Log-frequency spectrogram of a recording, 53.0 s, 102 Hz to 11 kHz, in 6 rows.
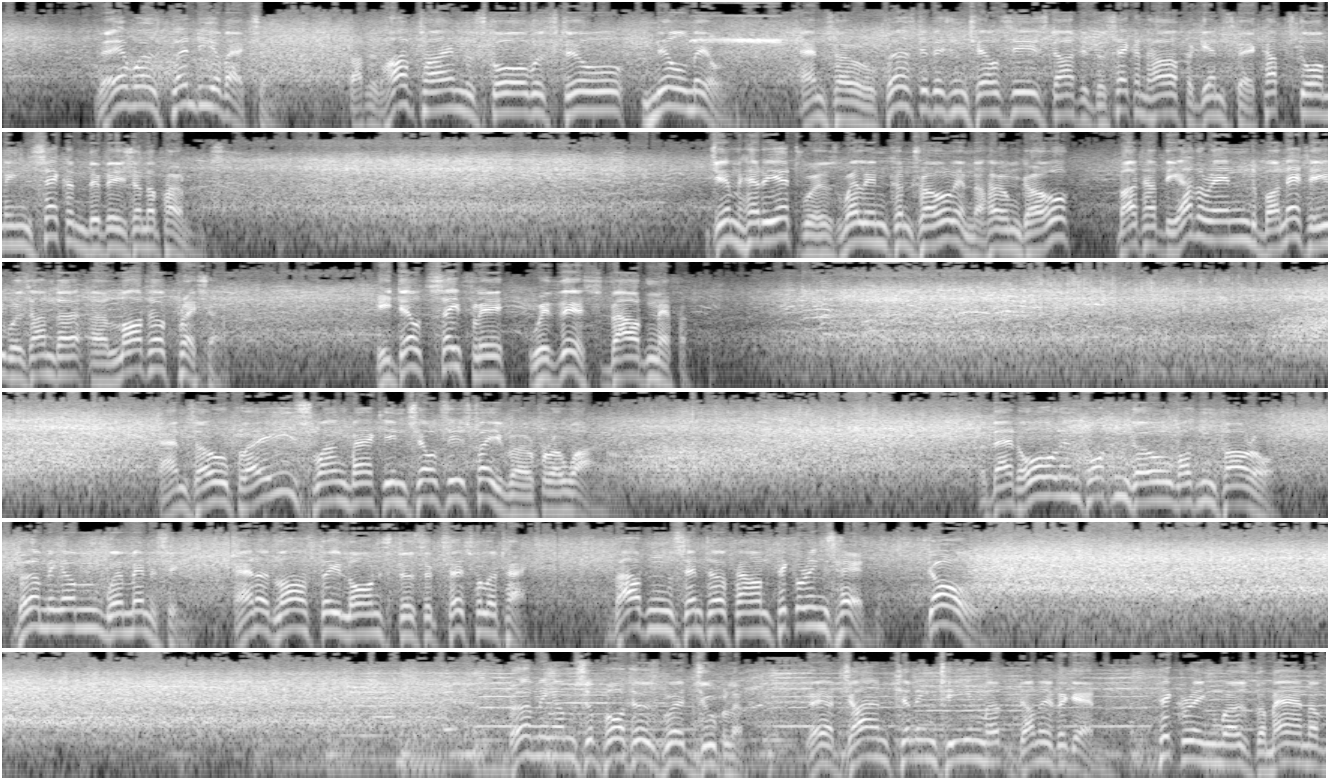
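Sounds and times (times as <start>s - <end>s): newsreel music: 0.0s - 10.1s, 33.0s - 41.8s, 44.4s - 53.0s
large football crowd: 0.0s - 53.0s.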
